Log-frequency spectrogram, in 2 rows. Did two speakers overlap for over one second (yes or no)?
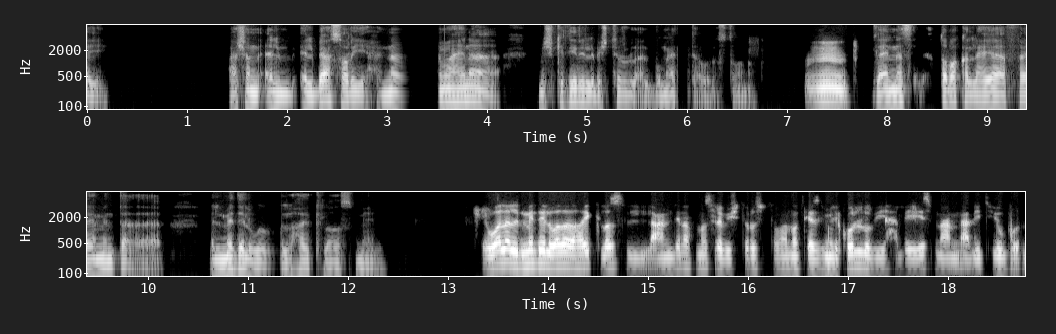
no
